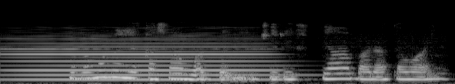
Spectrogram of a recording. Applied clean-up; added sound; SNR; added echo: none; Bowed string instrument; 3 dB; reverberation time 0.2 s.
